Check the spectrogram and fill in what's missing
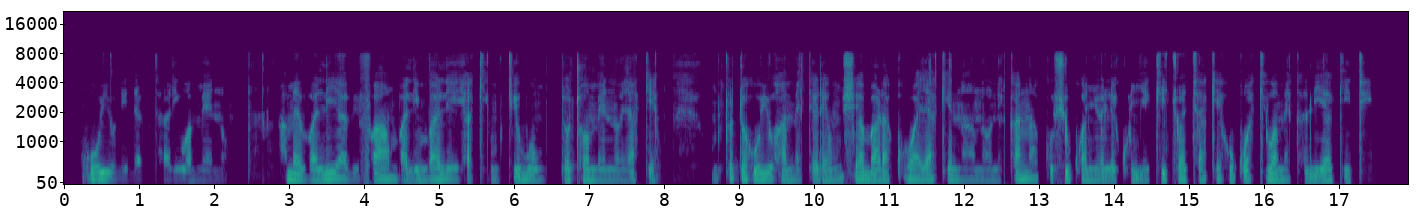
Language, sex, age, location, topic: Swahili, male, 18-24, Nairobi, health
